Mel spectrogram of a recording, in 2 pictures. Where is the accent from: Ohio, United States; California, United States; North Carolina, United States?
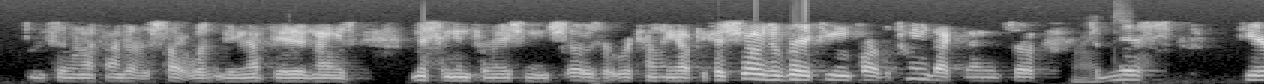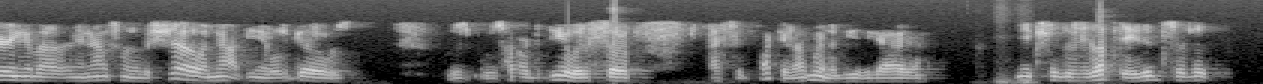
Ohio, United States; Stow; fell in love with was from Ohio, where I was from. They were like, right, they were from Akron. I was from Stowe, which is like basically the same neighborhood.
